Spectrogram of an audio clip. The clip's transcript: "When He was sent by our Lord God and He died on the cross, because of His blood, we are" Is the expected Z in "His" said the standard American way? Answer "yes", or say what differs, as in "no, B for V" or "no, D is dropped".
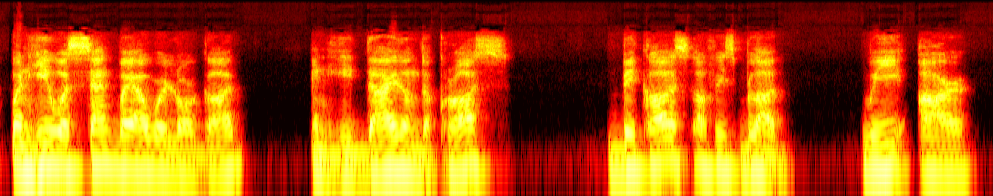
no, S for Z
